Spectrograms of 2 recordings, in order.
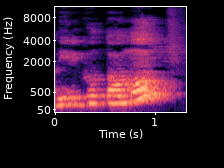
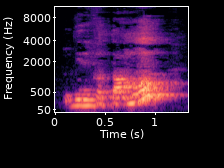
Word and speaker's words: দীর্ঘতম: বিশেষণের অতিয়ন করার সময় আমরা যদি তম বা তর প্রত্যয় যুক্ত করি তাহলে সেই শব্দগুলোর উচ্চারণ হবে অন্ত আয়ের উচ্চারণ হবে ওকার। অর্থাৎ দীর্ঘতম দীর্ঘ তর দীর্ঘতম দীর্ঘ তর আজকে আমরা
